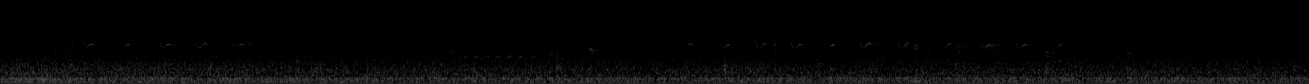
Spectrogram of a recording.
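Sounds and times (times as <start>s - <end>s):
forest background hum and hiss: 0.0s - 13.0s.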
